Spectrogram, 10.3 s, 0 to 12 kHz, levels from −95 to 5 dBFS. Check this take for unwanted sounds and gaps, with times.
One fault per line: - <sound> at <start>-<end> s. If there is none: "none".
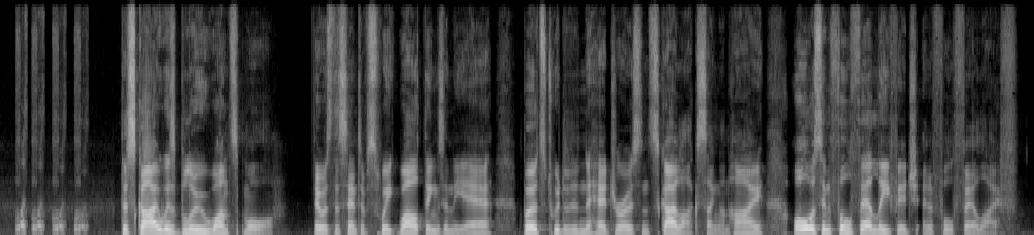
- laugh at 0.2-0.9 s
